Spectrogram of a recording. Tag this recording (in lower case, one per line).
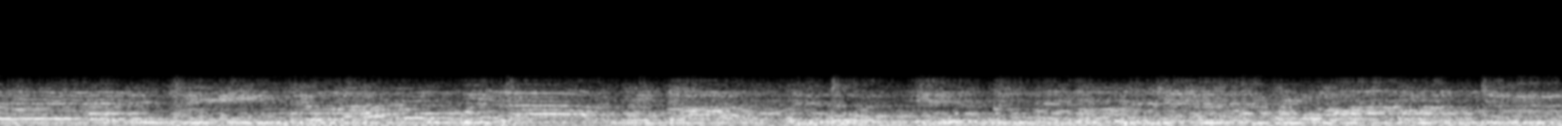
music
